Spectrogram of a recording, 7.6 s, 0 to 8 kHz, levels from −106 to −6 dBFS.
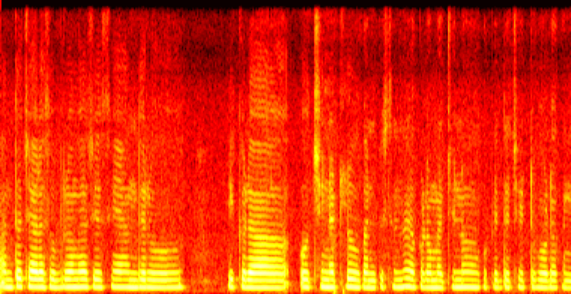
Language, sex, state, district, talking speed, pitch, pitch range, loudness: Telugu, female, Andhra Pradesh, Guntur, 125 wpm, 205 Hz, 195-210 Hz, -17 LUFS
